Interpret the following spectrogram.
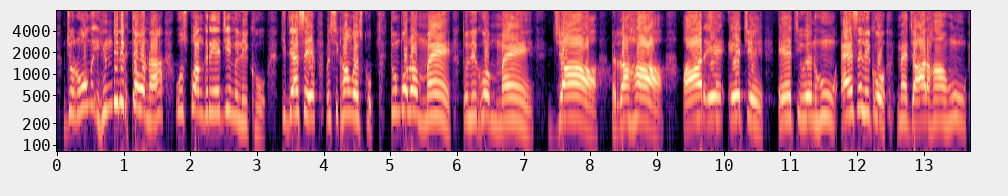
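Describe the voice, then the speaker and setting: High-voiced energetic man teaching a live class. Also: smooth, no echo, studio quality. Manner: energetic, emphatic, repeats words to drill pronunciation. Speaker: English teacher.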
